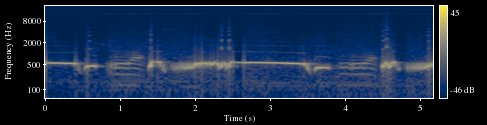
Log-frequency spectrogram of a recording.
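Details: Puter pelung, a Barbary dove, singing in the afternoon as a model for young birds learning to sing. Long even tones alternate with dipping, throaty rolled coos and bubbling stuttered phrases, with brief clicks between phrases.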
